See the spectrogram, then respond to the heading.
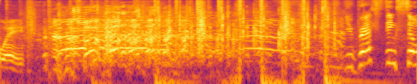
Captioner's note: crowd laughs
